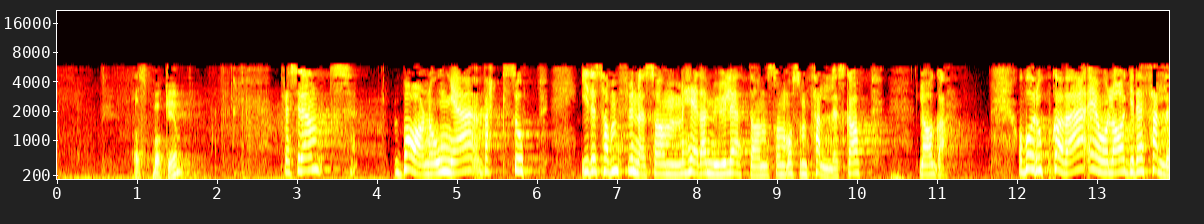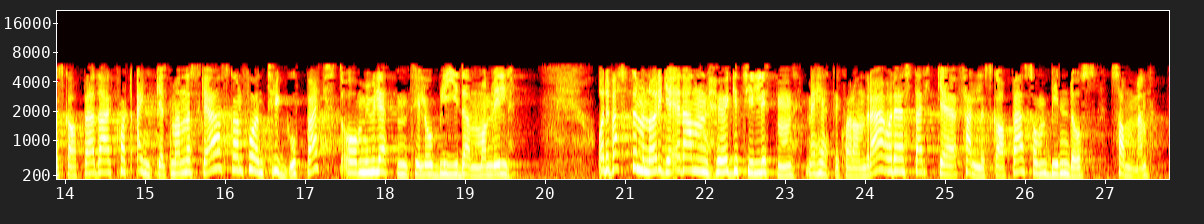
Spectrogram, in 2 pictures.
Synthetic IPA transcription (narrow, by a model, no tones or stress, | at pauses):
ɑsk̚bɑkə | pʰɾɛsɪd̪ɛnt̪ | bɑːɳɔʊŋːəʋɛksʊpːɪd̪ɛːsɑmfʉnəsɔmɦɛːd̪ɛnmʉːlɪheːt̪ɑnsɔmɔsɔmfɛlːəskɑːplɑːɡɑ̰ | ɔʋoːɾəʊpɡɑːʋəɛɾɔlɑːɡəd̪ɛfɛlːəskɑːpəd̪æɾkʰʋɑʈːɛŋkəlt̪mɛnːəskəskɑlfoːɛnt̪ʰɾʏɡːʊpːʋɛkst̪ʰɔ̰mʉːlɪheːt̪n̩t̪ʰɪlɔbliːd̪ɛnmɑnʋɪl | ʔɔd̪ɛbɛst̪əmɛnɔɾɡəɛɖɛnhøːɡət̪ʰɪlːɪt̪n̩mɛɦeːt̪ʰːəkʰʋɑɾɑnd̪ɾəɔd̪ɛst̪æɾkəfɛlːəskɑːpəsɔmbɪnd̪əɾɔsː | ɑmːən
